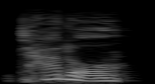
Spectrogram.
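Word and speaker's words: Btags-grol: with turquoise combine them text TGs Groll pronounced tattle a small Tibetan work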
